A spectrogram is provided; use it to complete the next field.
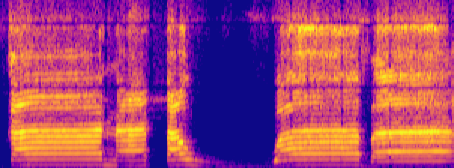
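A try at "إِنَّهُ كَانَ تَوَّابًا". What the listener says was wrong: Masya Allah. Allah barik ya.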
